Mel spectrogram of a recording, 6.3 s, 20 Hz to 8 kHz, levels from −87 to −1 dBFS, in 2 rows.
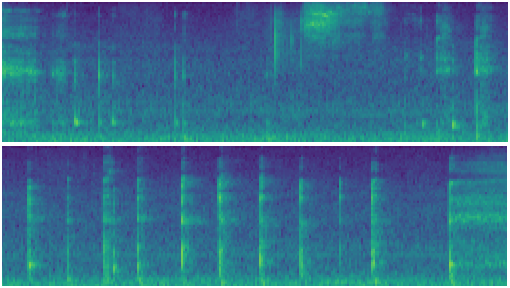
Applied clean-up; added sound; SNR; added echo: none; none; none; none.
